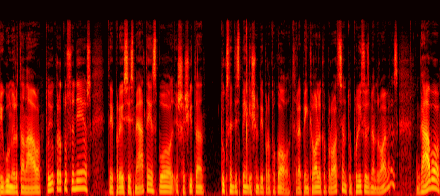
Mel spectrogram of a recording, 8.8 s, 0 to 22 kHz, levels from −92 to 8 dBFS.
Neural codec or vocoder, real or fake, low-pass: none; real; 14.4 kHz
